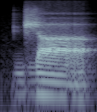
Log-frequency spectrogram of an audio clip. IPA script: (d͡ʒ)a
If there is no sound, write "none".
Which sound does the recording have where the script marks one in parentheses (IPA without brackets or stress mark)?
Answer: d͡ʒ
